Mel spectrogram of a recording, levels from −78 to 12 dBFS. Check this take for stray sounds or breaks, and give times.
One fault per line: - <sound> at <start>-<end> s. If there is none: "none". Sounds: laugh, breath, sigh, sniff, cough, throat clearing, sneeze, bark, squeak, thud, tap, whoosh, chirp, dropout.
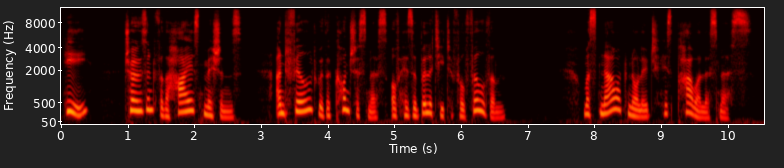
none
